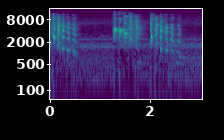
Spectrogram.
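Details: Lesser whistling duck lure call: three brief volleys of sharp, high whistled notes, each about half a second long, over a faint hiss.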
